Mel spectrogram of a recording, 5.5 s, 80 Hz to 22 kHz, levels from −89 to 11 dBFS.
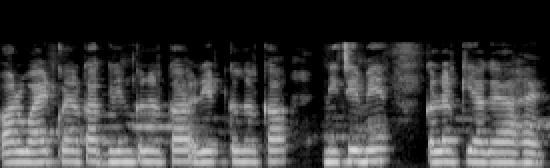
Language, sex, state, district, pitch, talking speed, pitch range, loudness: Hindi, female, Bihar, Kishanganj, 245 Hz, 175 wpm, 240-255 Hz, -14 LUFS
